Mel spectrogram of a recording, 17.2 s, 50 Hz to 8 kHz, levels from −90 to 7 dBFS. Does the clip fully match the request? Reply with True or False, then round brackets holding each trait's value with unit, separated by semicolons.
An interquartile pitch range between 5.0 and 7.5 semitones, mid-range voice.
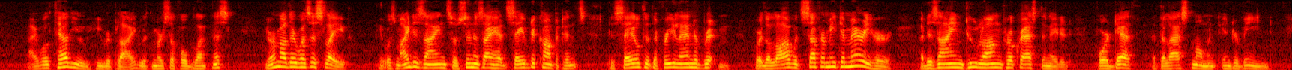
True (5.5 semitones; 145 Hz)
